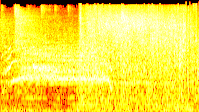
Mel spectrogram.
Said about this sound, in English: The noise was unmistakable. A woman's scream coming from the tiny farming village at the base of the hill.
